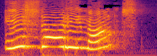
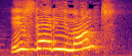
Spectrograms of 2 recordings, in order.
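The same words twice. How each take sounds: First: Calling out much higher and louder, slower. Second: A man calling into the storm, raised voice. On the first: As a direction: shout it into the storm, drawn out. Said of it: "hij roept nog maar eens". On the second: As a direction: call out from the hut door. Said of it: "een zware mannenstem roept". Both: Acted.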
